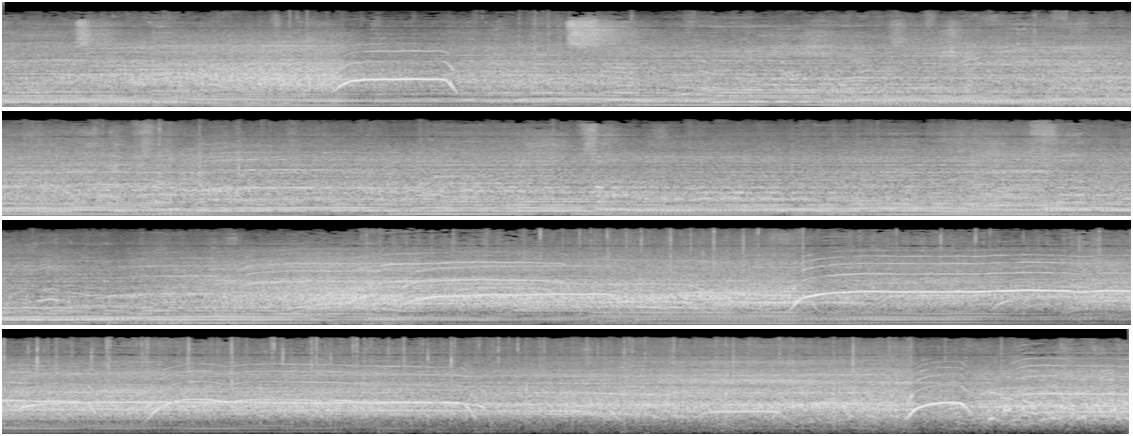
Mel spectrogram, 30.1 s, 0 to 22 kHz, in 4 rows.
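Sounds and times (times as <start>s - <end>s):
crowd screaming: 0.0s - 11.7s, 15.4s - 30.0s
concert music: 0.0s - 30.0s.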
